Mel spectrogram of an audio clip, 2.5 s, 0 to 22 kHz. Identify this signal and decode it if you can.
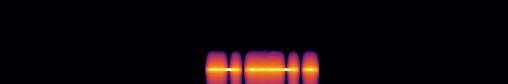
Morse code, heard as a keyed tone, about 50 wpm, 700 Hz. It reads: AVE
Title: Top Three Letter Combinations in Words 50wpm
